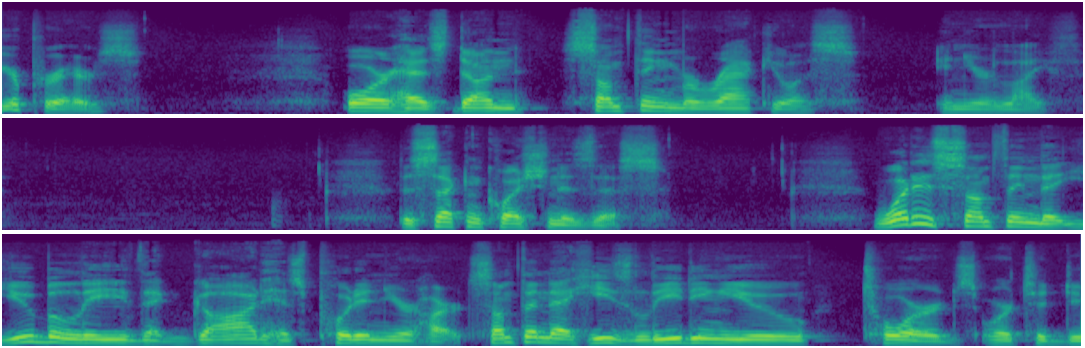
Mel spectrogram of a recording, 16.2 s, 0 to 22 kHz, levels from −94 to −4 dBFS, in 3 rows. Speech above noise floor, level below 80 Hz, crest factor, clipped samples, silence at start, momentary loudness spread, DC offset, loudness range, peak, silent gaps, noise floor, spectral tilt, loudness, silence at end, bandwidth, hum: 45 dB; -78 dBFS; 18 dB; under 0.1%; 0 s; 14 LU; under 0.1%; 8 LU; -12 dBFS; none; -73 dBFS; -4.5 dB/octave; -28 LUFS; 0 s; 16.5 kHz; none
